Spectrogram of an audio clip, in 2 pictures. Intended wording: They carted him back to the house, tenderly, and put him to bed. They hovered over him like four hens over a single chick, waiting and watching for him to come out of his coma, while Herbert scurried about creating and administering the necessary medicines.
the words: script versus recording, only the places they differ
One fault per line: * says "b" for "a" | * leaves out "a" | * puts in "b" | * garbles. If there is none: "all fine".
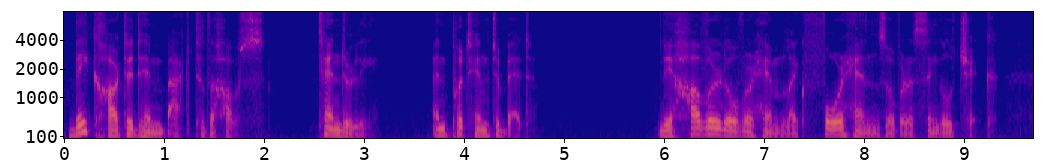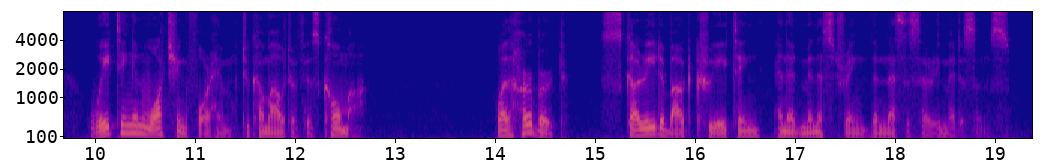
all fine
